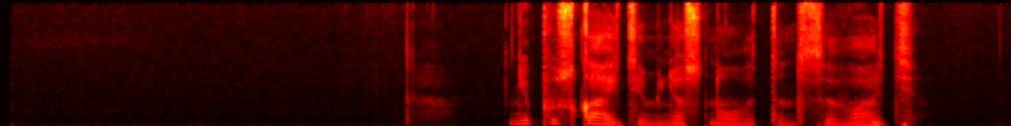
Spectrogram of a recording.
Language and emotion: Russian, sad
